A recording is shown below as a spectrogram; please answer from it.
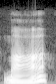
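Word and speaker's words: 麻: for to be numb ma and we'll call that a rising tone and so it starts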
